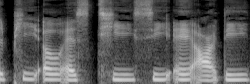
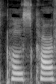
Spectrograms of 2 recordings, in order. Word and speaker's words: postcard: this postcard 就是这张明信片，大家特别注意一下这个 postcard，虽然是 p o s t c a r d，但是请不要念成 postcard，postcard，postcard 就可以了。 Can you mail this postcard for me？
